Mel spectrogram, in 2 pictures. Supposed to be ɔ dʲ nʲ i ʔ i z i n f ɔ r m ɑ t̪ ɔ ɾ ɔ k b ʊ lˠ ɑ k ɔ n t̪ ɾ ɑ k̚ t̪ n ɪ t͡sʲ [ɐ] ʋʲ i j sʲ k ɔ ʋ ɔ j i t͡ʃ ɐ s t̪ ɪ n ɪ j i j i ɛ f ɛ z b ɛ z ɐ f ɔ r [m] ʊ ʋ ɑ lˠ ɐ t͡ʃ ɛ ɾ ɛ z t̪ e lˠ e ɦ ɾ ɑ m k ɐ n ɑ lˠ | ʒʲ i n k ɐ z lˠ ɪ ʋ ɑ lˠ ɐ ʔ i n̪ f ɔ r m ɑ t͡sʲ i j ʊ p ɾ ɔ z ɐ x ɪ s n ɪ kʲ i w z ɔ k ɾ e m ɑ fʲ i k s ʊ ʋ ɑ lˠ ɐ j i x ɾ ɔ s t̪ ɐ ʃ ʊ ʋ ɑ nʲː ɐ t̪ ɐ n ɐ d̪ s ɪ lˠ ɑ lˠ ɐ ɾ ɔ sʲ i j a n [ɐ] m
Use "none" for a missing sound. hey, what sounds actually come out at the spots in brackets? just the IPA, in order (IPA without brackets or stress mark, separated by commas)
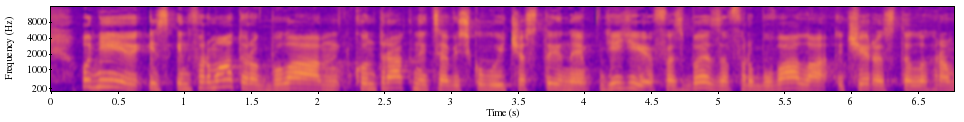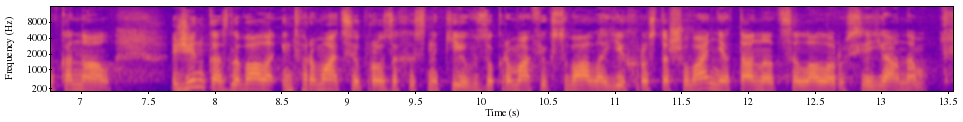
ɐ, b, ɐ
